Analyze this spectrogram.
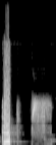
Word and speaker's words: depth: depth 번데기 발음.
